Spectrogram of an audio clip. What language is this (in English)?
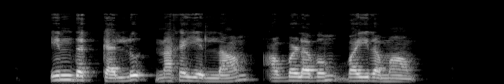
Tamil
